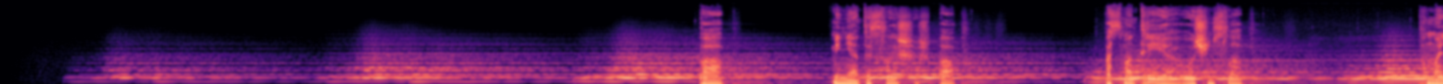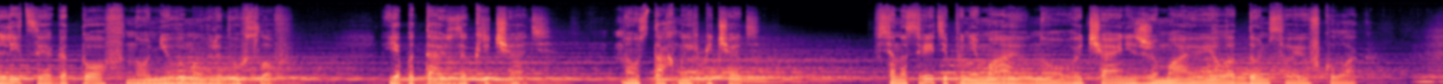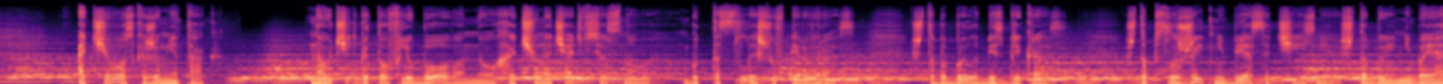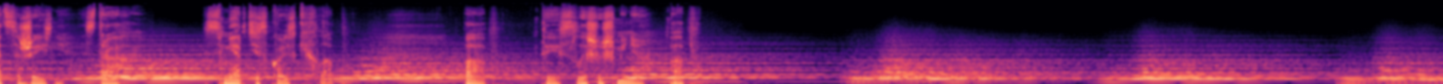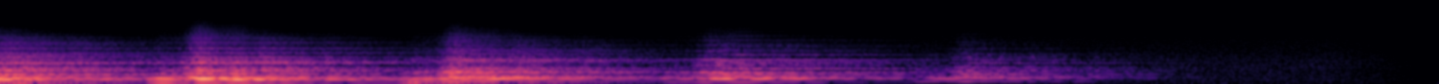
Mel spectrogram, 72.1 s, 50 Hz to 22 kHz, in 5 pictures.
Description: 1187 просмотров 1120 прослушиваний 93 скачивания BPM: 138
